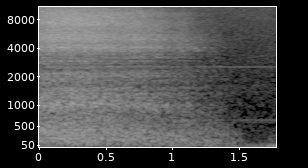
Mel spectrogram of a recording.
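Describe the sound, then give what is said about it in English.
A big, deep inhale as a soft, airy breath hiss that starts at full strength and gradually fades away over about two seconds. “And one last time, big deep inhale.”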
